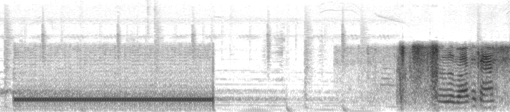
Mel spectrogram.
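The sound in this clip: Steady telephone dial tone as a call to Comcast starts, held loud for about two seconds, then cut off, followed by quiet clicks and faint tones before a voice begins talking.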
